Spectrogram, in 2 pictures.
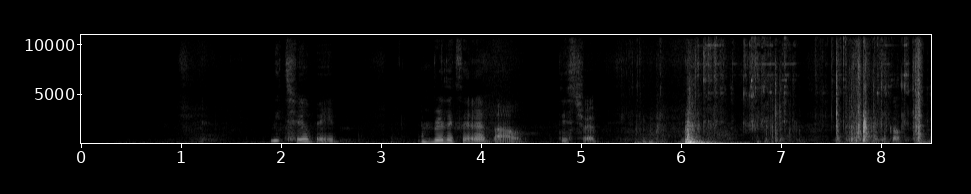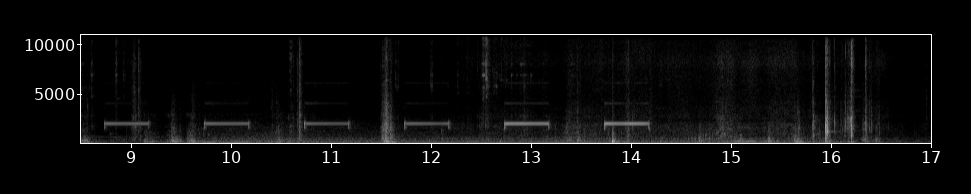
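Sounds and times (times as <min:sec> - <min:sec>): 
speech: 0:01.9 - 0:02.7, 0:03.4 - 0:05.8, 0:08.1 - 0:09.5
keys jangling and clicking inside a car: 0:05.4 - 0:09.2, 0:11.6 - 0:13.3
sharp clunks: 0:05.6 - 0:06.8, 0:08.3 - 0:16.9
car chime beeping inside a car: 0:08.3 - 0:15.0
low car engine rumble: 0:08.4 - 0:16.9.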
